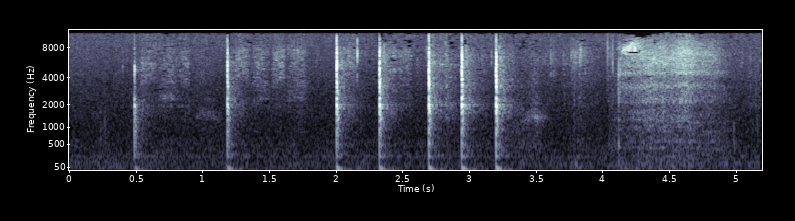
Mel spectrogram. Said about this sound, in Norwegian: Vi tegner standard normalfordeling.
